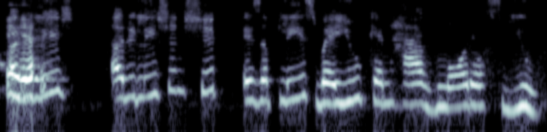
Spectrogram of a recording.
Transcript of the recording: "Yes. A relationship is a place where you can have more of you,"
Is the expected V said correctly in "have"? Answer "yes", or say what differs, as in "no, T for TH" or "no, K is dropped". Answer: yes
